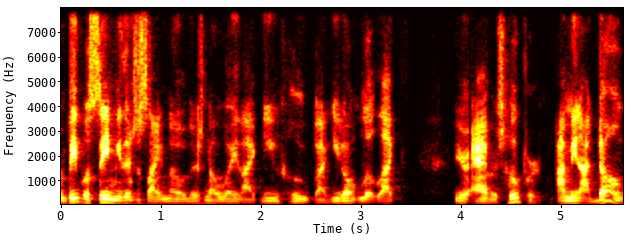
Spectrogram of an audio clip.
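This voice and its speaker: A man with an East Tennessee accent, fairly low in pitch, talking at a very fast pace with ordinary pitch variation. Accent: East Tennessee Southern American. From US South, Morristown, Tennessee. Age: 20s. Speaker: professional basketball player. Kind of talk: interview, casual chat.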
